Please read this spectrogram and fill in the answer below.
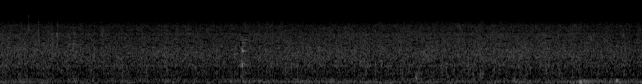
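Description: Steady outdoor hiss with a few faint ticks, one about a third of the way in and two near the end.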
